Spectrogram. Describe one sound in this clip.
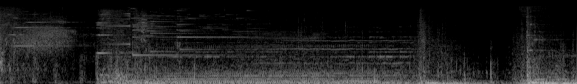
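A bright chiming fanfare plays as a floor is cleared.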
